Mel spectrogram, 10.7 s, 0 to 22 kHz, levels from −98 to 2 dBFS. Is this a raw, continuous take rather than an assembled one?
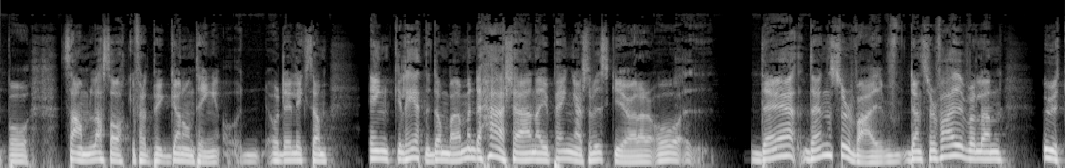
yes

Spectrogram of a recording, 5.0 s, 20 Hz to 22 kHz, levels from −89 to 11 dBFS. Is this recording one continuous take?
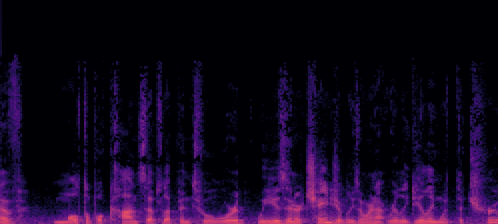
no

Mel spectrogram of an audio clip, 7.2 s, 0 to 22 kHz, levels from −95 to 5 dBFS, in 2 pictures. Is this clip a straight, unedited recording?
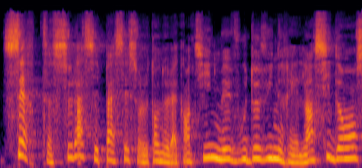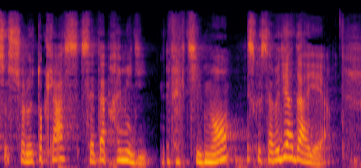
no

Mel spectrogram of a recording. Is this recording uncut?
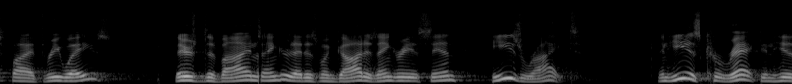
no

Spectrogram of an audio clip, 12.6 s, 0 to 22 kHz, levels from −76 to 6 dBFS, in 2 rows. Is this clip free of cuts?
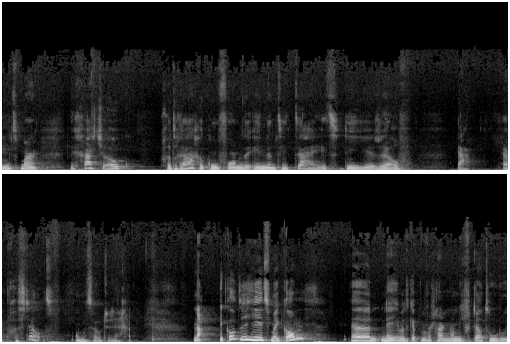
yes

